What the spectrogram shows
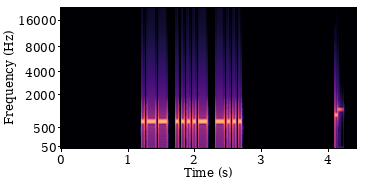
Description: Morse code, heard as a keyed tone, about 28 wpm, 700 Hz. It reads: W4B
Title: Three Challenging Letter-Number Combinations 28wpm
